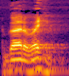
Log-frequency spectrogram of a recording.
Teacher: वह में ऐ की मात्रा भी है, र की रेफ का भी उच्चारण करना है और विसर्ग का भी उच्चारण करना है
